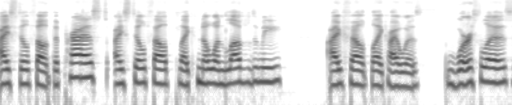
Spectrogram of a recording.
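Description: A woman with a Portuguese accent speaks fairly slowly at a medium pitch, in a dry, close sound with no echo and a very clean recording with a silent background. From Brazil, Rio de Janeiro. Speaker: author and professional wrestler. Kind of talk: personal testimony in interview.

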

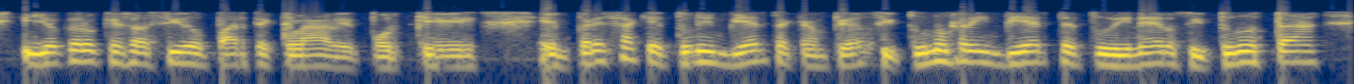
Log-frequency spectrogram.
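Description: Speaking at a moderate pace, this man has an unremarkable speaking voice of medium pitch with ordinary pitch variation. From Dominican Republic, raised in Washington Heights, New York. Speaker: tax franchise founder. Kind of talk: interview.

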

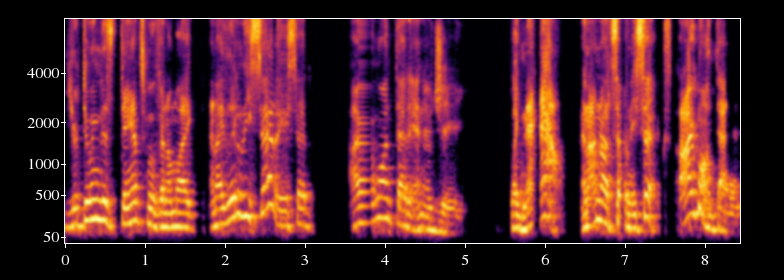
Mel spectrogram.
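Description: Using vocal fry and very wide pitch swings, a man with an American accent and fairly high pitch speaks at a moderate pace. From New York. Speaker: entertainment podcast host. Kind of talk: casual interview chat. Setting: video call from office.

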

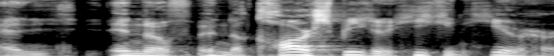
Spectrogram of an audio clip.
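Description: A man's somewhat breathy voice on a very clean recording with a silent background. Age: 40s. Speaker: gun store manager. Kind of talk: casual chat.

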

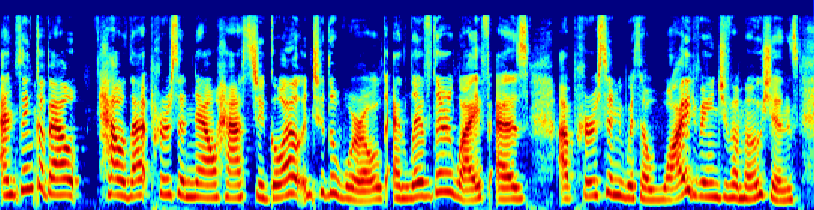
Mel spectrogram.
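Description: Projecting a raised voice, a woman speaks at a high pitch and moderate pace with lively intonation. She leaves hardly any pauses. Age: 30s. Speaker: comedian. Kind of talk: stand-up. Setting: stage with audience.

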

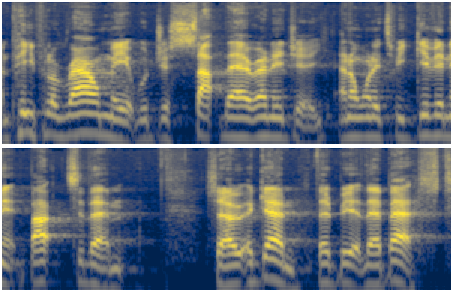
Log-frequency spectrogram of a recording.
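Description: A man talks very fast with a British accent, his pitch fairly high. His intonation stays fairly even. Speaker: ex-soldier and motivational speaker. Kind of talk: live talk and testimony. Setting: stage with audience.

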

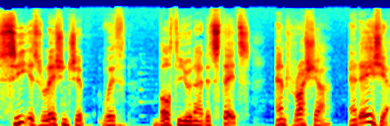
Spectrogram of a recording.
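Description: A man with a Dutch accent speaks fairly slowly at a fairly high pitch. His voice is somewhat breathy, and the sound is dry and close with no echo. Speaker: podcast co-host, historian. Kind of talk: interview.

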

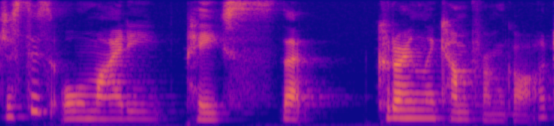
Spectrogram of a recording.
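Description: Lively intonation marks this woman's speech. She talks at a very slow pace. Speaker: church member giving testimony. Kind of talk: testimony.

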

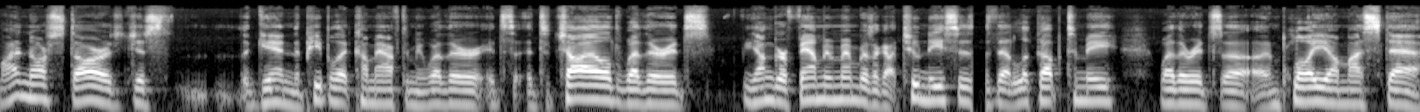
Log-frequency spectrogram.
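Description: A man with an American accent, medium pitch, fairly even intonation and a moderate pace, on a very clean recording with a silent background. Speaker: sports marketing executive. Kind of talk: casual interview chat. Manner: soft-spoken.

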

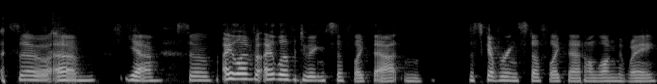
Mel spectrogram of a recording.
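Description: In an American accent, a woman with an ordinary speaking voice talks fairly slowly at a fairly low pitch, with ordinary pitch variation. The sound is dry and close with no echo, over a quiet background. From Texas. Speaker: novelist. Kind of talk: casual interview.

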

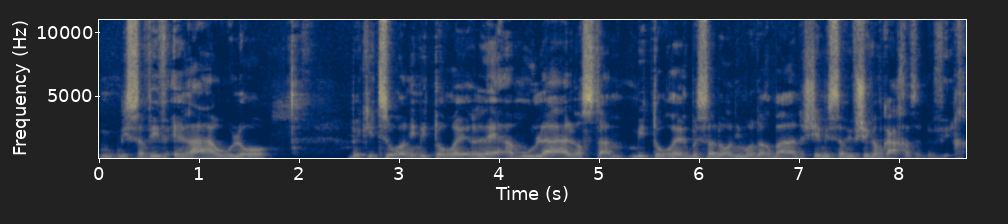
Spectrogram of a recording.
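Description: At a fairly slow pace, a man with a medium pitch and ordinary pitch variation talks over noticeable background noise. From Israel, Jordan Valley kibbutz. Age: 50s. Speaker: cultural researcher and lecturer. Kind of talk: personal life story interview.

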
